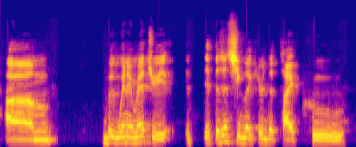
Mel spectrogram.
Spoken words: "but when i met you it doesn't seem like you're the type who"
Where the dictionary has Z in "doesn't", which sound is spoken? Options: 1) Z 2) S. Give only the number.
1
